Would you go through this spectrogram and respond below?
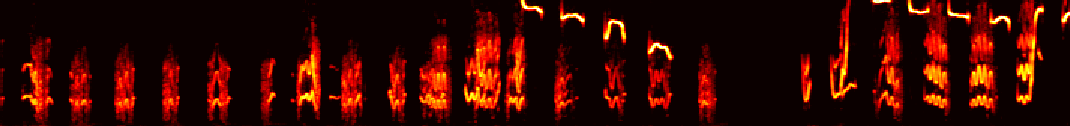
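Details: Baby squirrel calls used to stimulate feeding in young squirrels whose eyes are open or still closed: rapid rasping high chirps in a steady series, then thin very high whistled squeaks and sharp rising notes, with a brief pause.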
